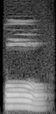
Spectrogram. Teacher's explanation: واو مدہ ہے ایک الف کے برابر کھینچ کر پڑھیں گے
